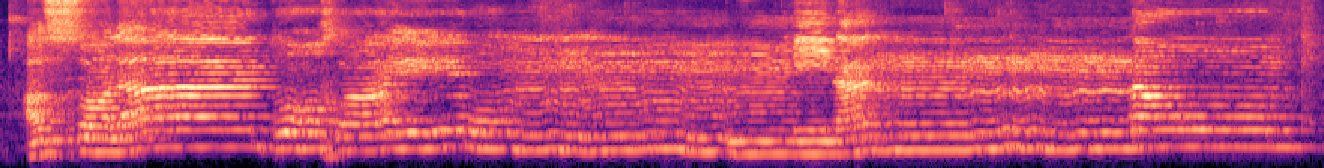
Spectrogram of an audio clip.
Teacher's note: Jadi dia as-sholah, la-nya panjang 2 ketukan.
